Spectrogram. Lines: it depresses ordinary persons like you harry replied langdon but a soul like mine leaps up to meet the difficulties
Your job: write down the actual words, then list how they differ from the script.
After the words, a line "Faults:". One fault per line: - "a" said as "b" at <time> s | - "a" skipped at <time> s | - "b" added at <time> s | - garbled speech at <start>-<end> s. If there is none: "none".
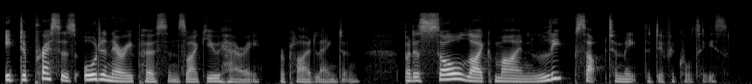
it depresses ordinary persons like you harry replied langdon but a soul like mine leaps up to meet the difficulties
Faults:
none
